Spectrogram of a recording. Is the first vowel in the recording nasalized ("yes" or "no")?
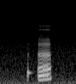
yes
